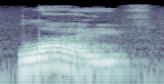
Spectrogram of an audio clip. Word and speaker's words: live: should pronounce it as live live so it's the same spelling you only change your pronunciation depending on the words function in the sentence right so let's take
